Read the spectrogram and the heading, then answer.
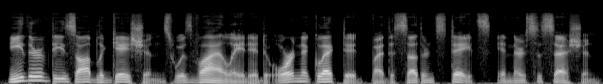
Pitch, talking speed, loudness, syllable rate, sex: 105 Hz, 150 wpm, -19 LUFS, 4.8 syllables/s, male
